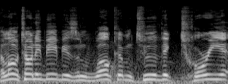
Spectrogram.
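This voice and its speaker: A man speaks at a moderate pace. The sound is dry with no echo, with light background noise. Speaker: travel vlogger. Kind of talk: casual vlog chat. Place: waterside.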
